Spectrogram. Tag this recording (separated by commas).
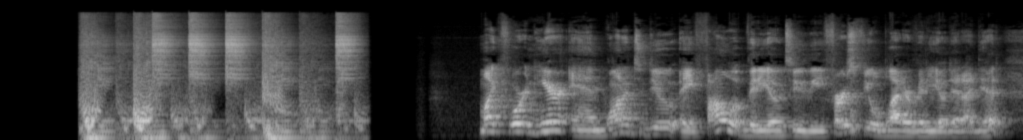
Drum machine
